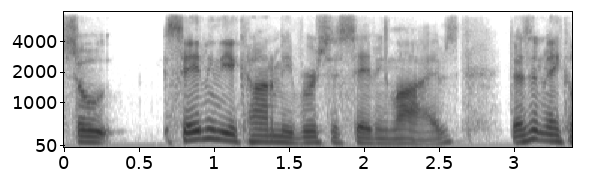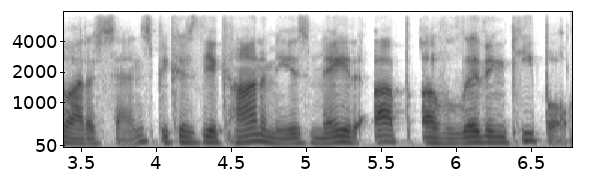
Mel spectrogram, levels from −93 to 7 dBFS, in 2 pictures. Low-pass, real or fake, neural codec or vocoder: 7.2 kHz; real; none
